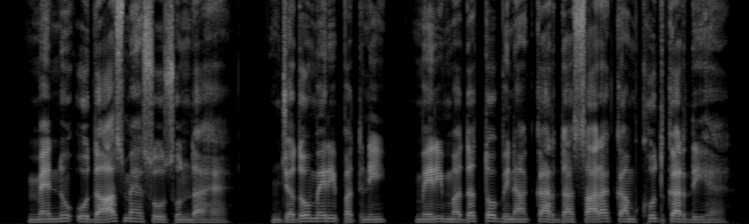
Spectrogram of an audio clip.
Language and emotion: Punjabi, sad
